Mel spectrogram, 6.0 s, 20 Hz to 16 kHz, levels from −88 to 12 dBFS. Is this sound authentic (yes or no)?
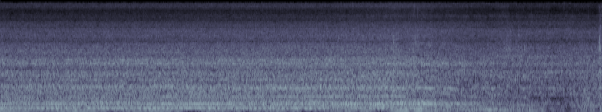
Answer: yes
